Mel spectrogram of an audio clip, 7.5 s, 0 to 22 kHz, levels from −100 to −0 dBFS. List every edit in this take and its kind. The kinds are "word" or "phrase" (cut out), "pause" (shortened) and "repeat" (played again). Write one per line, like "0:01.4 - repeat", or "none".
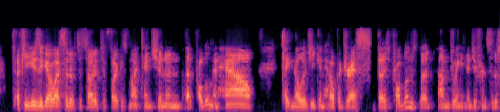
0:01.5 - word
0:02.8 - word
